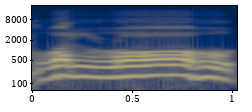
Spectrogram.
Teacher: لام جلالہ موٹا پڑھیں گے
